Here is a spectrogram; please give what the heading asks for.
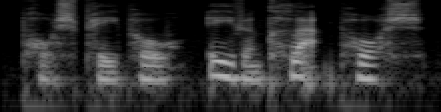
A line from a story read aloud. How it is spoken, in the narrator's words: Flash, under his breath, said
